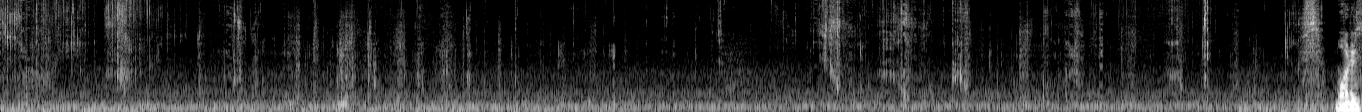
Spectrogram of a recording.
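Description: A man bites into crunchy fried chicken close to a microphone.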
